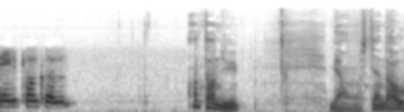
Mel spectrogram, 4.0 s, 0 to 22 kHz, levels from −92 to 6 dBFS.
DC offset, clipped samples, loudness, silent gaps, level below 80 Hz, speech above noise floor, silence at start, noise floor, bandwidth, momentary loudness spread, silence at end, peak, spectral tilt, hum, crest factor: under 0.1%; under 0.1%; -19 LUFS; none; -44 dBFS; 35 dB; 0 s; -52 dBFS; 16 kHz; 18 LU; 0 s; -4 dBFS; -6.5 dB/octave; none; 16 dB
